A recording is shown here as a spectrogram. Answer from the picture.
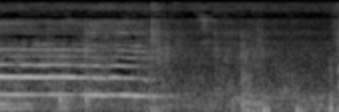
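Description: One drawn-out, high-pitched call lasting about a second, steady and then falling slightly as it fades, followed by a sharp click near the end.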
